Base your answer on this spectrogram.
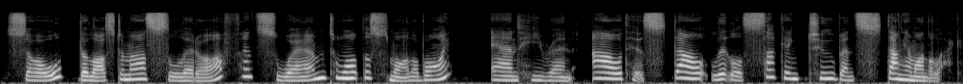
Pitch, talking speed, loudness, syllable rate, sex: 225 Hz, 155 wpm, -17 LUFS, 3.7 syllables/s, female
